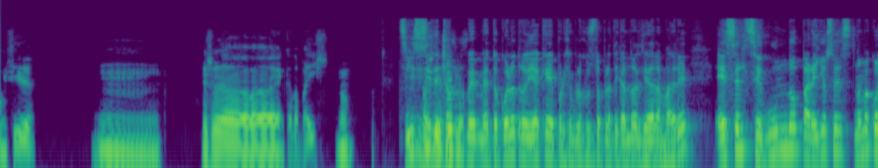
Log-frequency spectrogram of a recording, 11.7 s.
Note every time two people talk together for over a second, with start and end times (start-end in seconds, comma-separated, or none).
none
